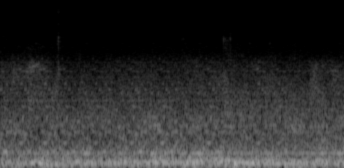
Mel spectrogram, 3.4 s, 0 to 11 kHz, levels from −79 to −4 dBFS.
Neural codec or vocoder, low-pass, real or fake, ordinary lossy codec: codec, 24 kHz, 0.9 kbps, WavTokenizer, medium speech release version 2; 9.9 kHz; fake; none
